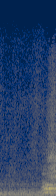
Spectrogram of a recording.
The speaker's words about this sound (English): Also, I'm really sorry that my dog keeps barking. It just comes with the territory.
